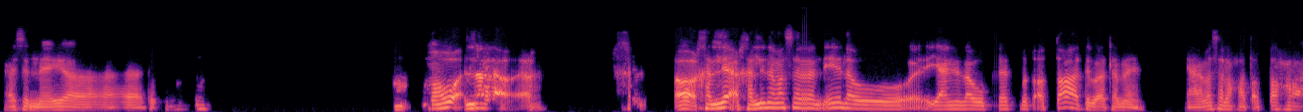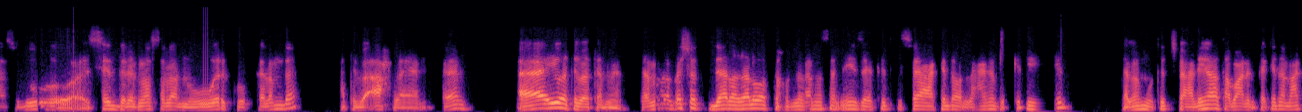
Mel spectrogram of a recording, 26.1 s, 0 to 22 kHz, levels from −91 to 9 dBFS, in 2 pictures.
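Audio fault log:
8.02–8.08, 9.94–9.98, 13.76–13.78, 15.06–15.12 s: repeated buffer. A tiny slice of sound replays with hard joins, forming brief buzzy stutters whose lengths fit a 20 ms buffer played again while late audio was awaited. Unlike a dropout, the sound is held rather than silenced, and nothing seems lost.
12.19–24.27 s: adaptive stream at a lower bitrate. Quality suddenly drops with stronger codec artefacts, consistent with Opus falling from 64 to 16 kbit/s on a slowed connection. Unlike buffer faults, the switch itself leaves no gap, just a sustained quality step.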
